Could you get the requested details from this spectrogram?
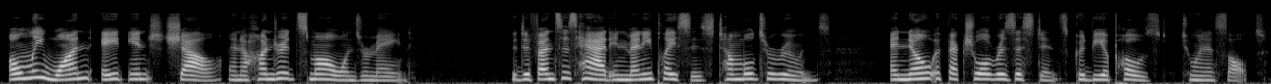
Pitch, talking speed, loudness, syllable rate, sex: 225 Hz, 140 wpm, -20 LUFS, 4.5 syllables/s, female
